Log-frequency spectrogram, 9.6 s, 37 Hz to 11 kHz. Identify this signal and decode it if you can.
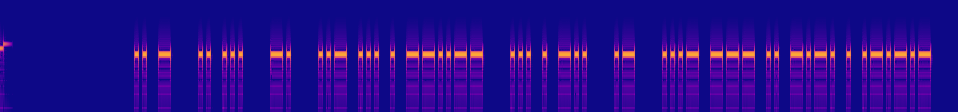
Morse code, heard as a keyed tone, about 30 wpm, 700 Hz. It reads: IT IS N USE, SED A VOICE.
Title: Sentences from Top 500 Words and Abbreviations 30wpm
